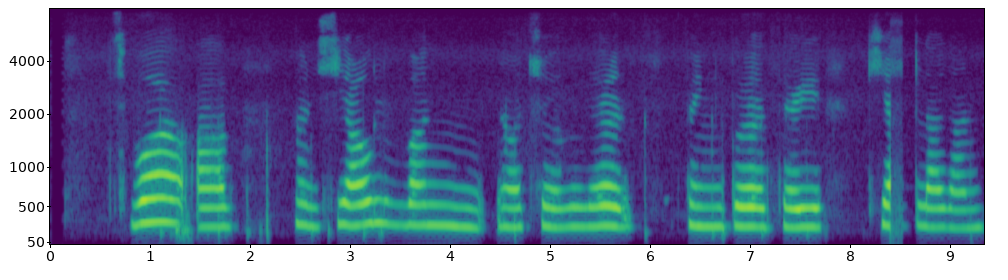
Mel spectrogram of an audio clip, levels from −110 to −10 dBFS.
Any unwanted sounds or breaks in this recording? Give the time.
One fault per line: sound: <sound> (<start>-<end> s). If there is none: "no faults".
sound: dropout (8.4-8.5 s)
